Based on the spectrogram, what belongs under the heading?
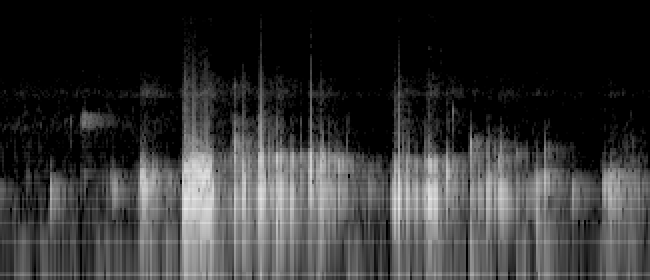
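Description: Gurgling, rumbling bursts with brief squeaks and pauses from the belly; ordinary stomach growling, normal bowel sounds.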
